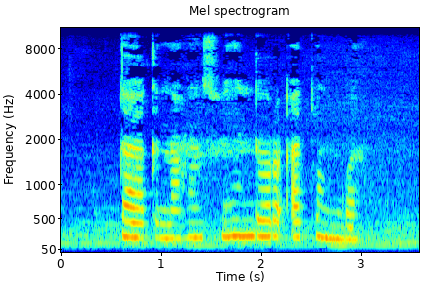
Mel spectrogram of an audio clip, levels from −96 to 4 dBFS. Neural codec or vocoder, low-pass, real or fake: none; 9.9 kHz; real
